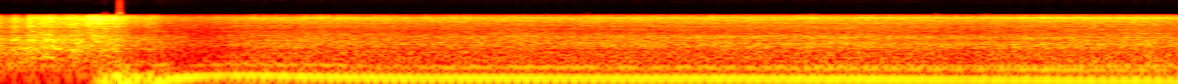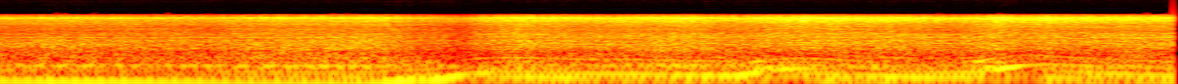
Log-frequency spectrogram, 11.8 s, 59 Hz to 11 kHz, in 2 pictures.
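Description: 1984 Corvette's small-block V8, converted to tuned port injection and fitted with a new exhaust, starting up about half a second in and then idling steadily. Over the last few seconds the throttle is blipped several times, the revs rising and falling.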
